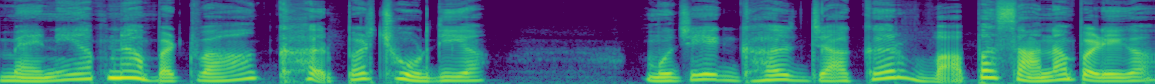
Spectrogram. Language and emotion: Urdu, sad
